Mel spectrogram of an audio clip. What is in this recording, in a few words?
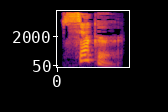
"succor", pronounce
